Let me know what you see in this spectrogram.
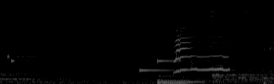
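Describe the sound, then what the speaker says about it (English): Neighborhood stray cat in the Love & Deepspace video game, giving a faint short call and then a clearer, drawn-out meow that rises and falls, close and alone. "The neighborhood stray cat rubs itself against Xavier's ankles."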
